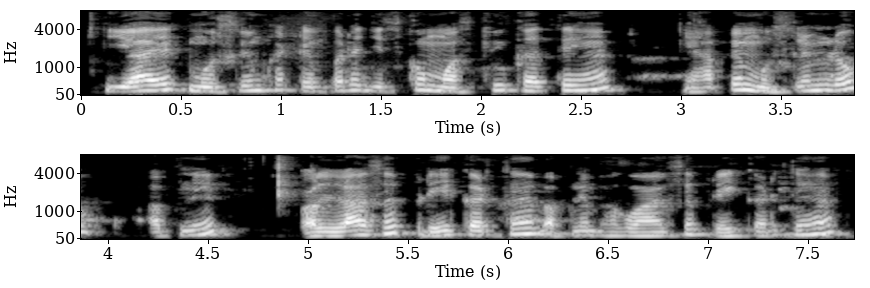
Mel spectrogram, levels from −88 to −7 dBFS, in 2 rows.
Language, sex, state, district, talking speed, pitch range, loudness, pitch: Hindi, male, Bihar, Muzaffarpur, 210 wpm, 150-200 Hz, -19 LUFS, 175 Hz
